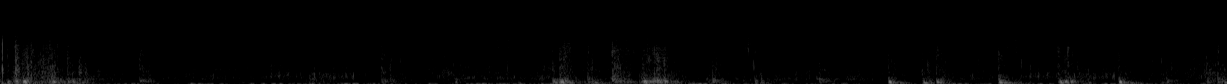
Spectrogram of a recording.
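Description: Footsteps thud on a metal roof.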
